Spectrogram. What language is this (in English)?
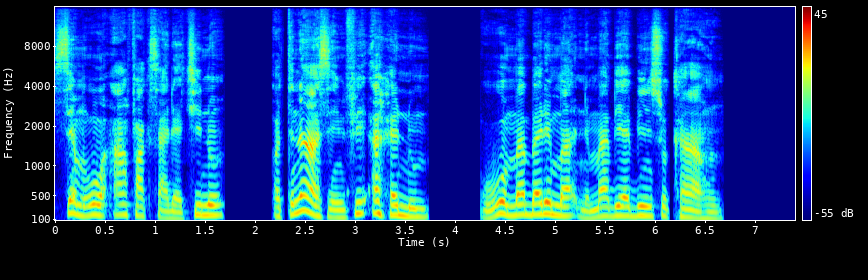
Akan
